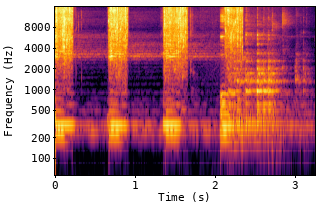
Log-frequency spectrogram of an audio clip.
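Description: Water spurts from a bathroom shower running hot and cold water in three short, even bursts with a low humming pipe tone, then gushes into a steadier, gurgling flow. Fairly loud, with no voices.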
